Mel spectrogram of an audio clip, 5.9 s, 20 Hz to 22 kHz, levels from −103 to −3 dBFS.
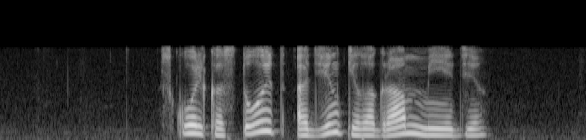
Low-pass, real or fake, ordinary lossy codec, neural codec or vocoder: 5.4 kHz; real; none; none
